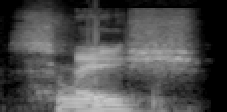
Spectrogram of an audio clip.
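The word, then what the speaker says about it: Leisz: When Matthew Sweet met, how do you say his last name? – Leish. – Leish. When he met Greg Leish, not Lake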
